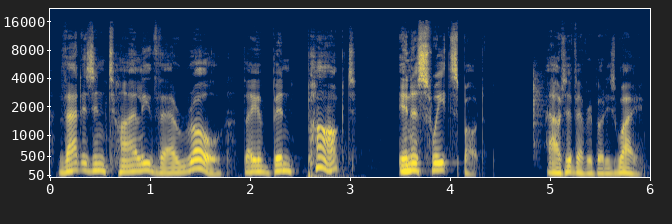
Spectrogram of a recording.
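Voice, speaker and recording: A British man narrates a comic story in the first person, with a dry, wry delivery. His pitch moves around a great deal as he leans on key phrases, and the sound is close and dry. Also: a little mellow, no room sound. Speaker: narrator of an audio fiction serial.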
